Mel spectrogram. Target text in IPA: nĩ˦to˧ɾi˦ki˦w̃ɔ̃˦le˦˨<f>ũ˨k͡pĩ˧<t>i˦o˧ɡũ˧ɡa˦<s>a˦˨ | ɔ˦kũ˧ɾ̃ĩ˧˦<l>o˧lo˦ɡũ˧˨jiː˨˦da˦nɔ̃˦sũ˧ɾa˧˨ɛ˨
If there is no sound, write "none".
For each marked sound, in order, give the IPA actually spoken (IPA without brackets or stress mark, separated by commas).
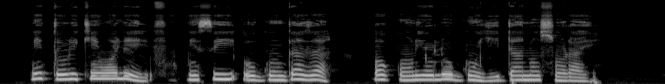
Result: f, s, z, none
